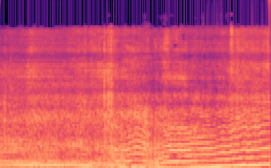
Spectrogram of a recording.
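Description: A racing car roars close by as it passes.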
